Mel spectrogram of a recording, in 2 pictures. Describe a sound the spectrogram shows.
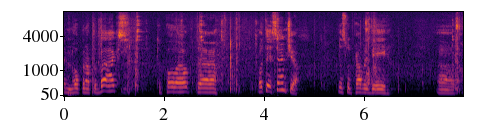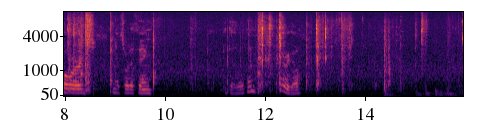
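A cardboard box scrapes and rustles as hands handle it.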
